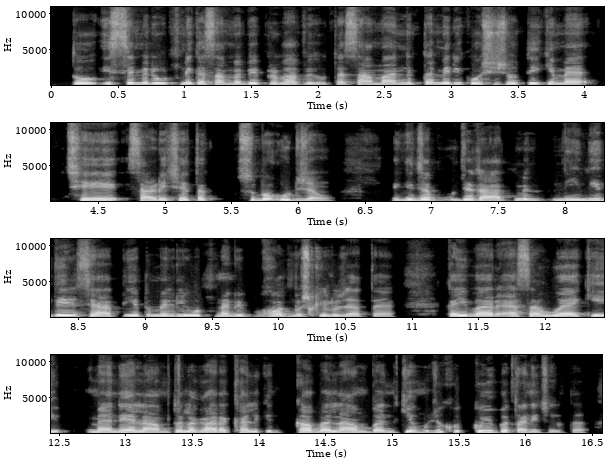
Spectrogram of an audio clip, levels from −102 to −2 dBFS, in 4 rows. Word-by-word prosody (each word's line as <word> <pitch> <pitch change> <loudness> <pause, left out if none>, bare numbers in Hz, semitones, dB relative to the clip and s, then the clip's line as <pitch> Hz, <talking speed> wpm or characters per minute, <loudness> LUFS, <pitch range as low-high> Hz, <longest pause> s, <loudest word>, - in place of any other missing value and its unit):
तो 190 0 +4
इससे 210 +2 +1
मेरे 210 0 +3
उठने 205 +1 +2
का 215 - +2
समय 175 -3 -1
भी 190 +1 +4
प्रभावित 145 -5 -2
होता 130 +2 -7
है, - - -6
सामान्यतः 180 +9 -1
मेरी 210 0 +2
कोशिश 190 +1 -2
होती 190 +1 +2
है 195 - -2
कि 200 - -2
मैं 185 0 +1 0.3
6 160 0 +2 0.2
साढ़े 155 0 +1
6 170 +3 -1
तक 210 0 -4 0.3
सुबह 200 +4 +2
उठ 160 -3 -2
जाऊँ, 130 -2 -4 0.5
लेकिन 185 +3 0
जब 195 -1 +2
मुझे 180 0 +1
रात 165 +1 0
में 200 - 0
नींद 165 +1 -2
ही 220 - +1
देर 195 -1 +6
से 195 0 -1
आती 170 0 -1
है, 190 - +5
तो - - -7
मेरे 185 -1 0
लिए 190 - +2
उठना 190 +2 +2
भी 195 0 0
बहुत 180 +1 -2
मुश्किल 160 0 -2
हो 135 - 0
जाता 130 0 -3
है। 130 - -8 0.4
कई 180 +1 +6
बार 190 0 +2
ऐसा 180 +2 -1
हुआ 185 +1 +3
है 185 - +3
कि 185 -1 +2 0.3
मैंने 170 +2 +2
अलार्म 165 0 +1
तो 195 - +4
लगा 180 -1 +3
रखा 180 +1 -1
है 180 - +2
लेकिन 180 +2 -5
कब 180 +2 +3
अलार्म 185 0 +2
बंद 165 -1 0
किया, 210 - +2
मुझे 225 +5 -5
खुद 405 - -1
को 225 - +4
भी 240 - +2
पता 145 - +1
नहीं 135 -1 -7
चलता, 125 - -11
180 Hz, 250 wpm, -22 LUFS, 165-195 Hz, 0.5 s, देर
